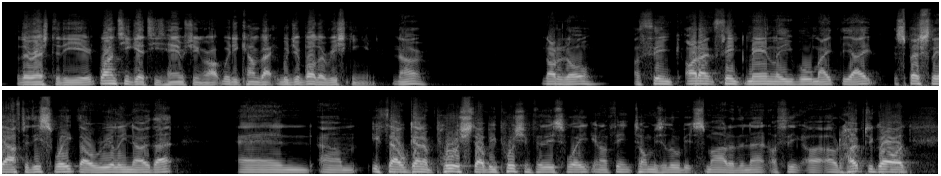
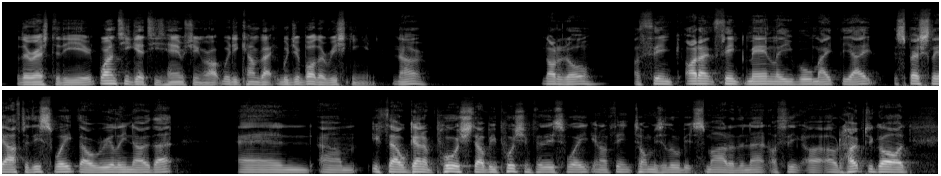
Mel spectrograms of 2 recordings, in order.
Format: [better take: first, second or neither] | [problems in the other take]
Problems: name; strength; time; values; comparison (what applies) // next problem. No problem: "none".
second | distortion; slight; 5% of the sound clipped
